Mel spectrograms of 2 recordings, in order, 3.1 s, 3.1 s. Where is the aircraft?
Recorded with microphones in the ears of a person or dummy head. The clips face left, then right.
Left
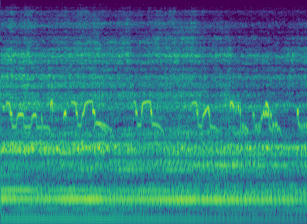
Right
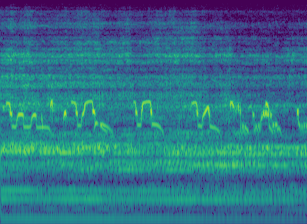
60° left (ahead or behind).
